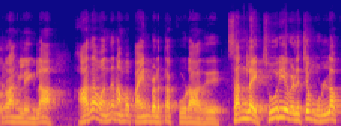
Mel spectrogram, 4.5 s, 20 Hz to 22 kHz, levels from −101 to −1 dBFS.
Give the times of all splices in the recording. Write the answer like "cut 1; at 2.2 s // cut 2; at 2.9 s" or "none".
cut 1; at 3.0 s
